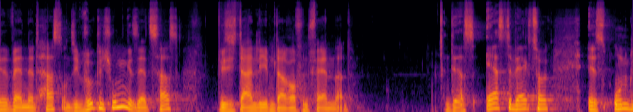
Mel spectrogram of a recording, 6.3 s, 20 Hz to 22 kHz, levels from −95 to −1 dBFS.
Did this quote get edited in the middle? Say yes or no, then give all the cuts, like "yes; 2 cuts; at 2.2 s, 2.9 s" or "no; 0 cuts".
no; 0 cuts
